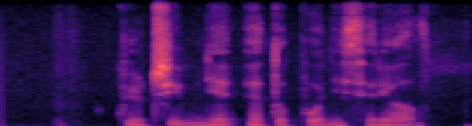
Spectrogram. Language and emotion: Russian, neutral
